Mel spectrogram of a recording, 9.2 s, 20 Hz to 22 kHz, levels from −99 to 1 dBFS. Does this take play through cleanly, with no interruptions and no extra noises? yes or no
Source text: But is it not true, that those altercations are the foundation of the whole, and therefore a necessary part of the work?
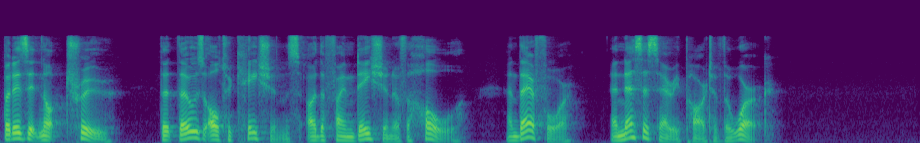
yes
